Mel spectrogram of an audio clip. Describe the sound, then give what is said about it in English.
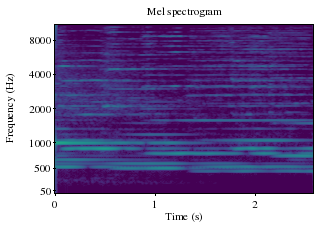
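Sustained, shimmering glass tones from a glass harmonica ring out alone, several pure pitches held together and swelling gently, with a soft, ethereal sheen and no voices. “Whatever Mesmer was doing with his patients in Vienna, it almost certainly involved his glass harmonica.”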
